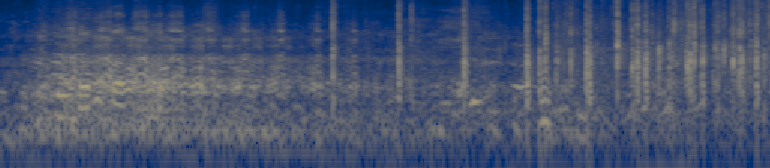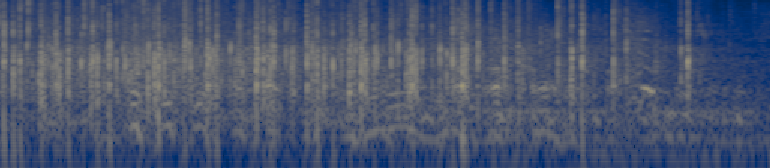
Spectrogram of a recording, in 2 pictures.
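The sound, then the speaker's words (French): A crowd laughs and murmurs, then an audience breaks into dense, steady applause for the performer that grows, with many hands clapping loudly and continuously until the end. “N'applaudissez pas trop fort le gourou quand même, parce que euh, j'ai dû me tromper dans mon sermon.”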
